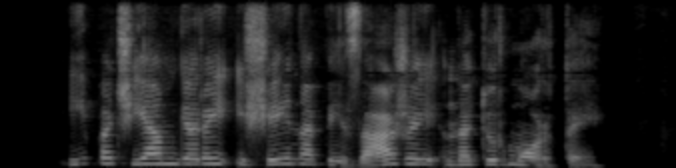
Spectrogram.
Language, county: Lithuanian, Šiauliai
